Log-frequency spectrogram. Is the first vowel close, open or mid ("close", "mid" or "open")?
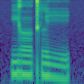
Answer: mid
